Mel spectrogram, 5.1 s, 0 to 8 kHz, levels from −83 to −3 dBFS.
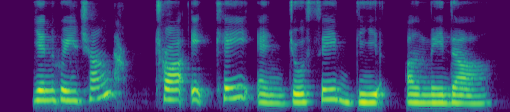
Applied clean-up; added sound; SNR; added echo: neural mask model DeepFilterNet 3.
